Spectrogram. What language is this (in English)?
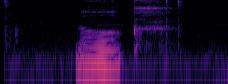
Zulu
